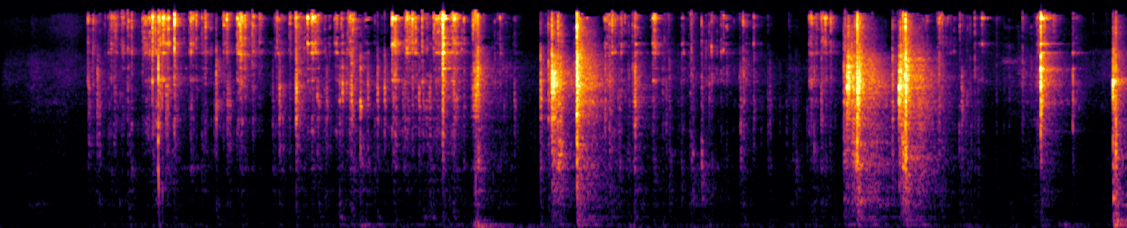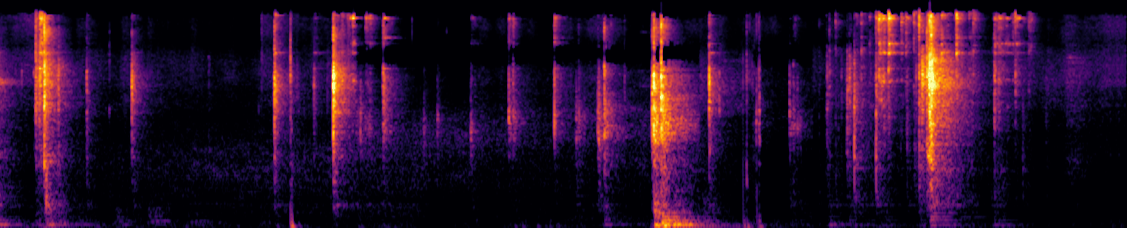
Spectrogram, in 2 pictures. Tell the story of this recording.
I am holding the phone while I take out my keys, which makes a jingling sound, and then I open and close the front door. After a few seconds, I open then shut the door then lock it.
